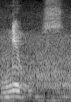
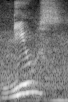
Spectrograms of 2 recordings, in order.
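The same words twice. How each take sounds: First: No y sound comes before the vowel. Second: A y sound comes before the vowel. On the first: "for the American pronunciation, your tongue moves directly from the n to the o sound" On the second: "For British pronunciation, your tongue will move slightly upward to produce the y sound"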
